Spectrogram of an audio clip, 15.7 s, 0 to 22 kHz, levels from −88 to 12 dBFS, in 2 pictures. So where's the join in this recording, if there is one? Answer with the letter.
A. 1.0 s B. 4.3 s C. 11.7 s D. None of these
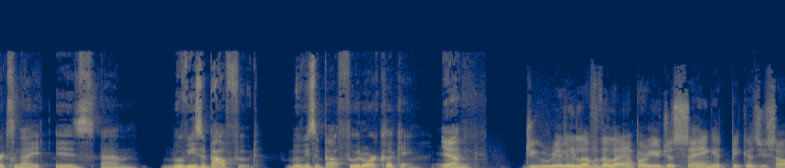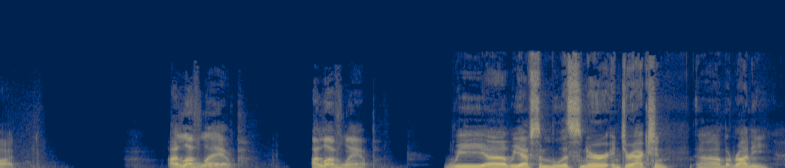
D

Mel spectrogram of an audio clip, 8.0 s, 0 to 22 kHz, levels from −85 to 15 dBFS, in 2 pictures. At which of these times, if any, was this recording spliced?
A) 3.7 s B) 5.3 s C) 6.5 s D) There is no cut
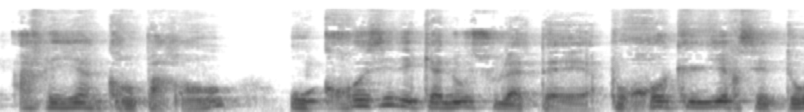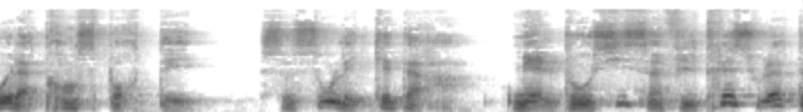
C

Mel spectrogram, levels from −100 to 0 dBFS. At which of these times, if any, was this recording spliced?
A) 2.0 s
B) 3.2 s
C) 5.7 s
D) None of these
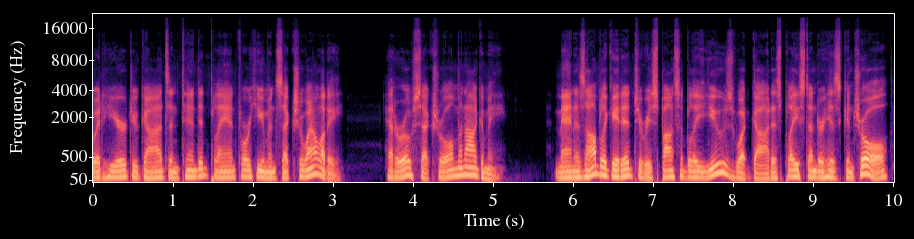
C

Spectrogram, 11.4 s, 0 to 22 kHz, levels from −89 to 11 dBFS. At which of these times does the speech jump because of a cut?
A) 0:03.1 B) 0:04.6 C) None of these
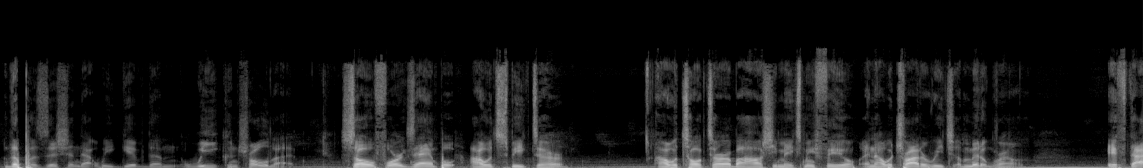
B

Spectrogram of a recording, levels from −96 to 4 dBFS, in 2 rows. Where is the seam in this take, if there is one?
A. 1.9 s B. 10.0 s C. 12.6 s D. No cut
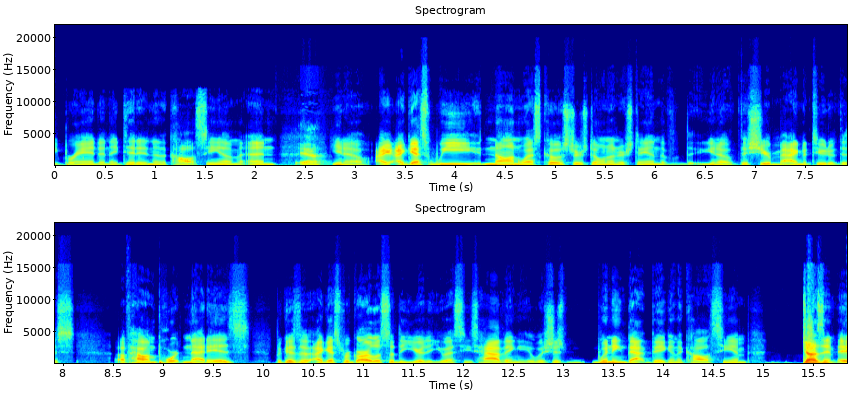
D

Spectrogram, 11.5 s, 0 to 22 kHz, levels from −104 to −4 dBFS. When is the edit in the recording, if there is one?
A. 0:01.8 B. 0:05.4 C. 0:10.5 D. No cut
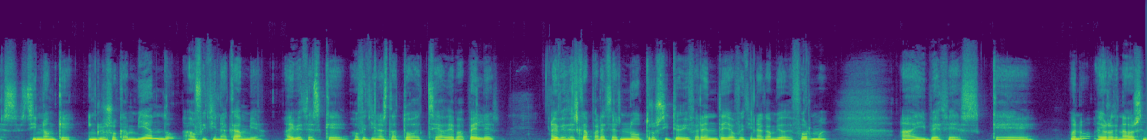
A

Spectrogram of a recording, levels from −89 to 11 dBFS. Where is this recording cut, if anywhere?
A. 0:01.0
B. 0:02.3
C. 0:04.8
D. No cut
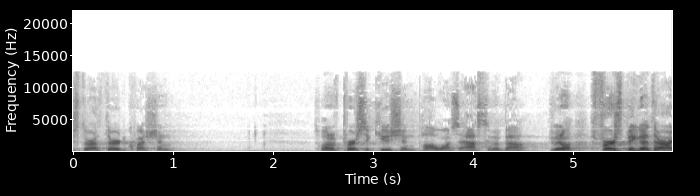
C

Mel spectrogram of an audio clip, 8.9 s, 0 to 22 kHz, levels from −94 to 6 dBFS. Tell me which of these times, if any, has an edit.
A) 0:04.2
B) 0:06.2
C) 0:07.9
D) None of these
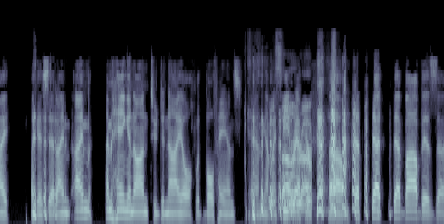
B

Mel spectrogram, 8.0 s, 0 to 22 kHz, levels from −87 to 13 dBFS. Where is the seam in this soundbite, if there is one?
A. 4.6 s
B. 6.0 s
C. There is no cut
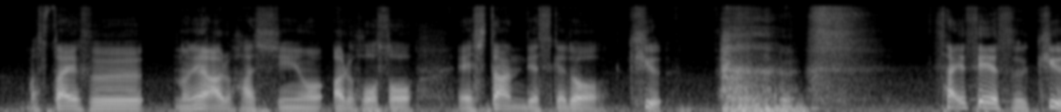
A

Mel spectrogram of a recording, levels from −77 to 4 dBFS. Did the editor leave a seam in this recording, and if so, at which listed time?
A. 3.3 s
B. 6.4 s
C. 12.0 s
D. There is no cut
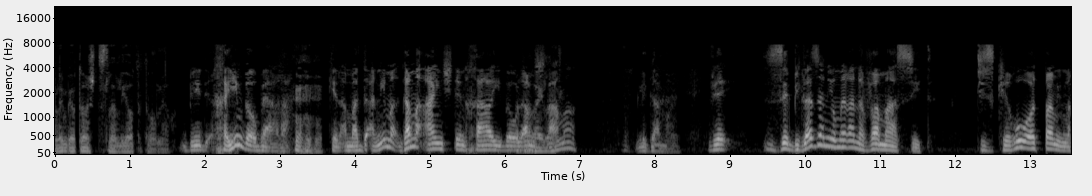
D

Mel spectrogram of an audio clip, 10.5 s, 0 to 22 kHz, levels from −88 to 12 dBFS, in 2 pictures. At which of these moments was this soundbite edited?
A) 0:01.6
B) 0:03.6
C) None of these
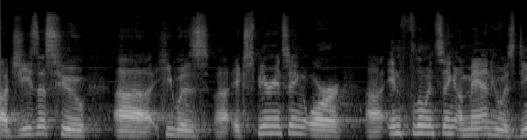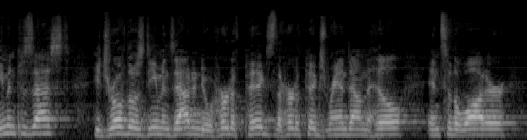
C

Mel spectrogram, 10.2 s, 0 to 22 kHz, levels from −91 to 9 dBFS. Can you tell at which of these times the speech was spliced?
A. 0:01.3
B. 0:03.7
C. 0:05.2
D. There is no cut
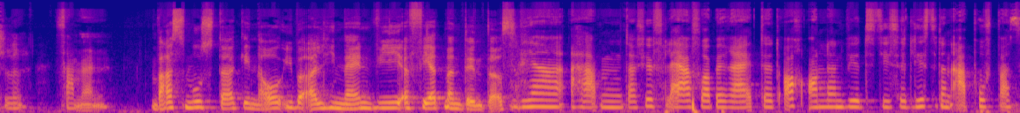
D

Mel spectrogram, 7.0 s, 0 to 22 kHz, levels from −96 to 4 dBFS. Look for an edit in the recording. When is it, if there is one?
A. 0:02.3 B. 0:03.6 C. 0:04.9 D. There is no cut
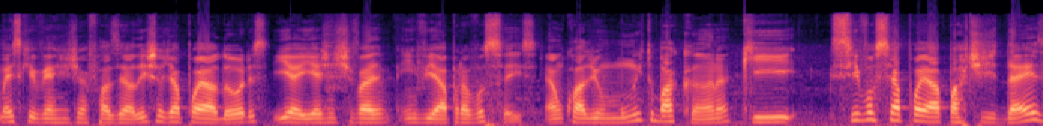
B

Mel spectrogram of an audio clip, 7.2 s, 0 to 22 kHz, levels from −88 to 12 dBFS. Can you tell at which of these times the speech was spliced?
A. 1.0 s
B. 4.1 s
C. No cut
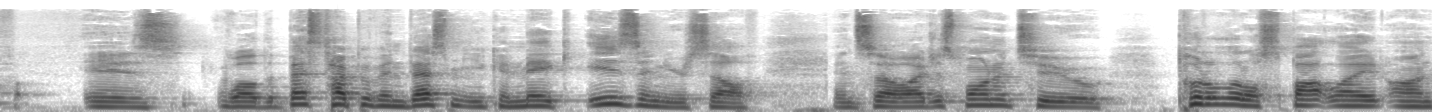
B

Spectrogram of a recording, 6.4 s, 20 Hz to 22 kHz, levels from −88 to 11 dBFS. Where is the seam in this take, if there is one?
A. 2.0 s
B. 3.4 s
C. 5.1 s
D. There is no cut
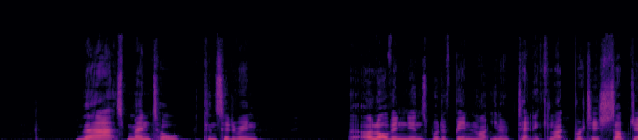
D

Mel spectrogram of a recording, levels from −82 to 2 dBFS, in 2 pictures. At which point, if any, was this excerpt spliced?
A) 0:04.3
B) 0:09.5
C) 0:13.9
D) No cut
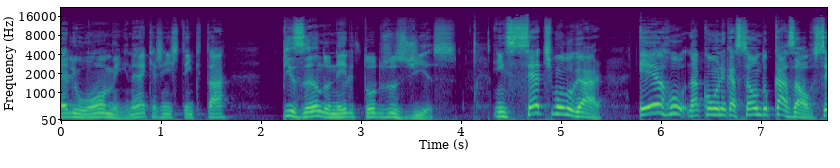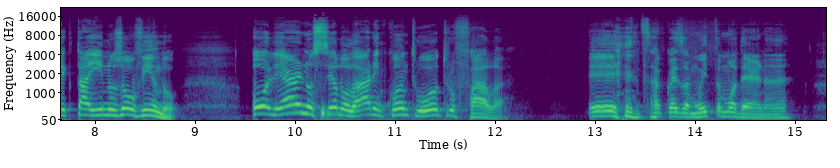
A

